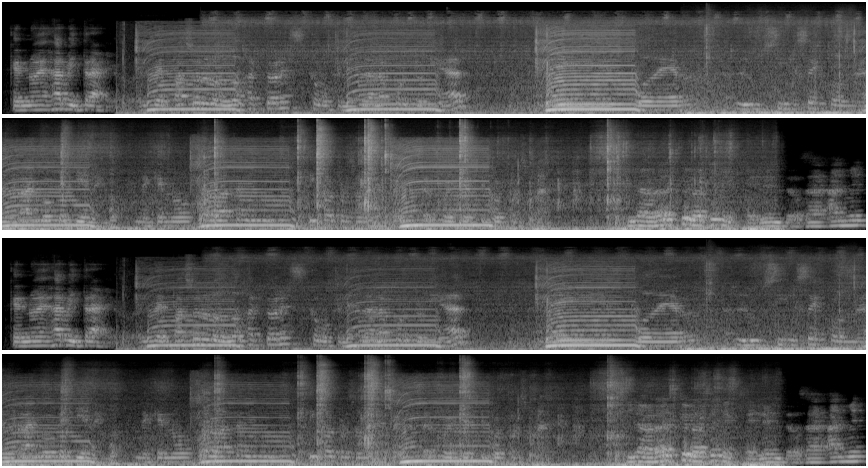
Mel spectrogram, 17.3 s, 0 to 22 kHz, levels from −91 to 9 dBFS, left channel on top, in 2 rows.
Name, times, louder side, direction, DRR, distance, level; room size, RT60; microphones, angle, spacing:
voice 1, 0.1-4.7 5.3-11.4 11.7-14.2, equal, 10° left, 1 dB, 2.6 m, -32 dB
sound 1, 1.1-14.1, left 1 dB, 30° left, 0.6 m, -26 dB
sound 2, 2.0-8.6, left 7 dB, 75° left, 4.1 m, -42 dB
Walk footsteps, 6.8-16.4, left 2 dB, 45° left, 3.8 m, -29 dB
voice 2, 14.9-17.2, equal, 85° right, -2 dB, 3.6 m, -27 dB
12.5 x 10.5 x 2.6 m, 0.26 s
head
